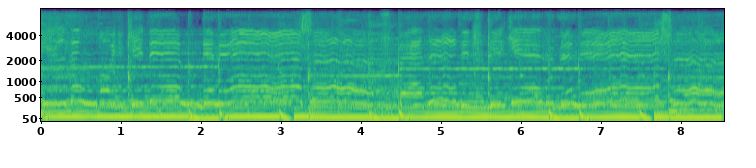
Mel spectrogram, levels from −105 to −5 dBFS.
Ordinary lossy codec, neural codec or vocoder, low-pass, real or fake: none; none; 7.2 kHz; real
